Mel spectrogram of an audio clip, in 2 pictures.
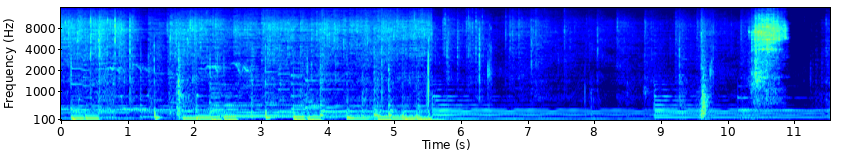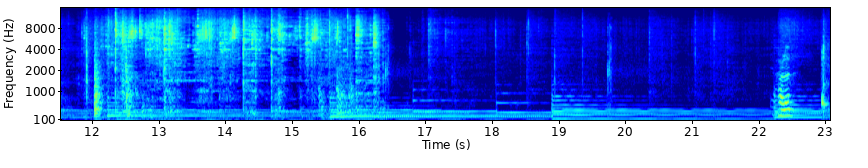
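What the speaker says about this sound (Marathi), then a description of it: "चांगलं भाजून घ्यायचं कांदा।" Onion roasting in a pan for a sprouted-bean usal, stirred with a spatula that gives intermittent scraping and clanking bursts over a low sizzle, with some talking mixed in.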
